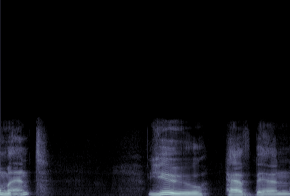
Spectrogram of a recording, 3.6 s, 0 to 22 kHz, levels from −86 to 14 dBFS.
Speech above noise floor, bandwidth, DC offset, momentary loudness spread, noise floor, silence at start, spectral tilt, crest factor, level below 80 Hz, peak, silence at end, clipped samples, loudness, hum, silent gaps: 48 dB; 8.8 kHz; under 0.1%; 16 LU; -68 dBFS; 0 s; -7 dB/octave; 18 dB; -72 dBFS; -4 dBFS; 0 s; under 0.1%; -21 LUFS; none; none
